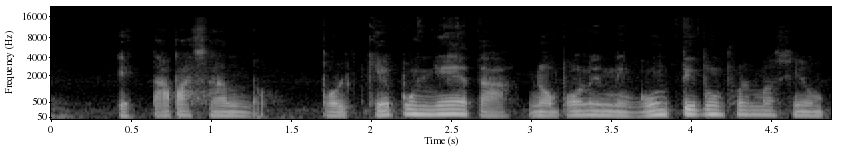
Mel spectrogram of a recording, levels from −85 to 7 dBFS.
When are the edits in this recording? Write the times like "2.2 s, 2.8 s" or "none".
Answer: 1.5 s, 2.9 s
